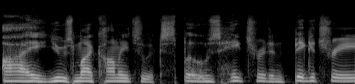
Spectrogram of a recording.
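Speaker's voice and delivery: slow, drawn-out, stupid-sounding put-on British accent. Mocking an award-show speech: stupid British accent imitating Sacha Baron Cohen. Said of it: "his, like, stupid British accent".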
